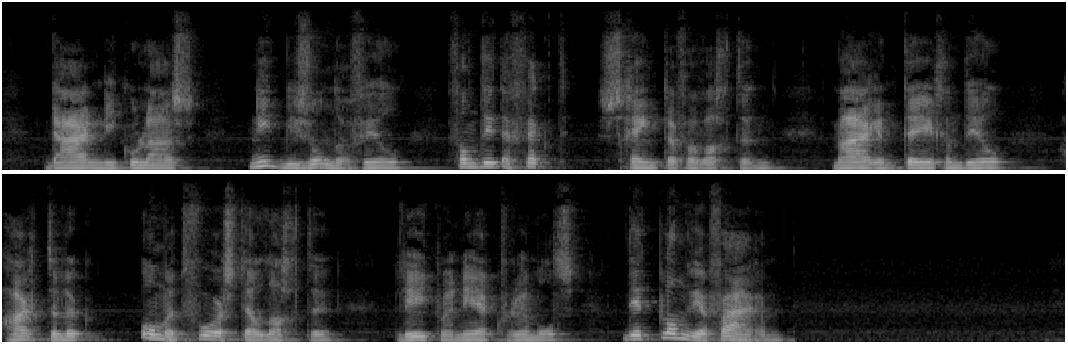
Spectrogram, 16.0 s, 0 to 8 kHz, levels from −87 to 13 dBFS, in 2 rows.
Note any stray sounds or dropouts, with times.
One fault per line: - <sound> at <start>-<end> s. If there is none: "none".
none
